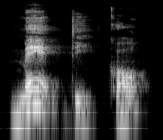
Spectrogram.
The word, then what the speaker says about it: medico: However, medico, the stress falls on the third to the last syllable, and therefore the plural is going to be medici.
